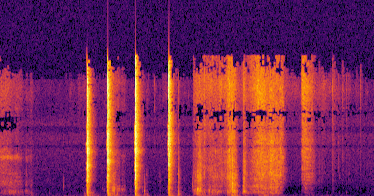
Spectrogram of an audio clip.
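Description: Four sharp plastic snaps in under two seconds as the plastic fasteners holding a plush toy in its cardboard box are freed, followed by rustling of the packaging and plush fabric as the toy is pulled out.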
